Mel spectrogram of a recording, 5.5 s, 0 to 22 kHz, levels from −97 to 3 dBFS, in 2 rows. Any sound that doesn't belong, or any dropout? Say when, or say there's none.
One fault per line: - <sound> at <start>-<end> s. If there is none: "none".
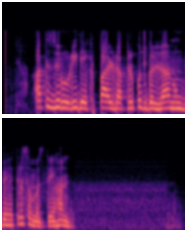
none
